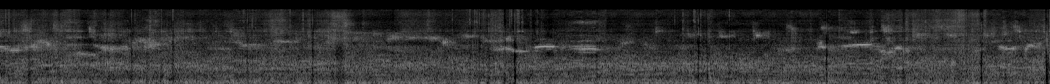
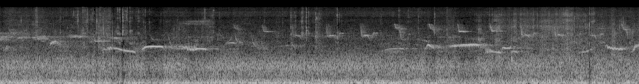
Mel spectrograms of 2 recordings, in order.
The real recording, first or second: second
